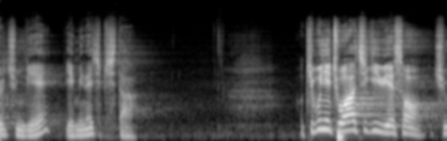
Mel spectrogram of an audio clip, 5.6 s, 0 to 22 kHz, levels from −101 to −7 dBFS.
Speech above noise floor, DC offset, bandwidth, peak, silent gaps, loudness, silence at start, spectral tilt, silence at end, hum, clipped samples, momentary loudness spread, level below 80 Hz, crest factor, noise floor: 49 dB; under 0.1%; 14 kHz; 0 dBFS; none; -20 LUFS; 0 s; -2.5 dB/octave; 0 s; none; under 0.1%; 19 LU; -48 dBFS; 24 dB; -71 dBFS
